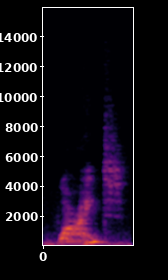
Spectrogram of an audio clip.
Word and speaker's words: white: So in white, it's just w sound, and then the T, we don't really pronounce it if it's joined together with the next word, and you can just put your tongue at the back of the teeth and just stop the tongue there.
